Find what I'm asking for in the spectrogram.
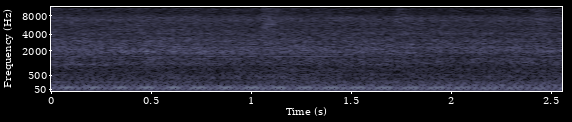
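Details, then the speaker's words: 2007 Honda Civic Si with K20/K24 swap (TSX bottom end, Si head, Hondata base tune): low, steady idle rumble with even beat and no heat shield rattle; healthy. "started up the first time been running ever since you know no heat shield noise"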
